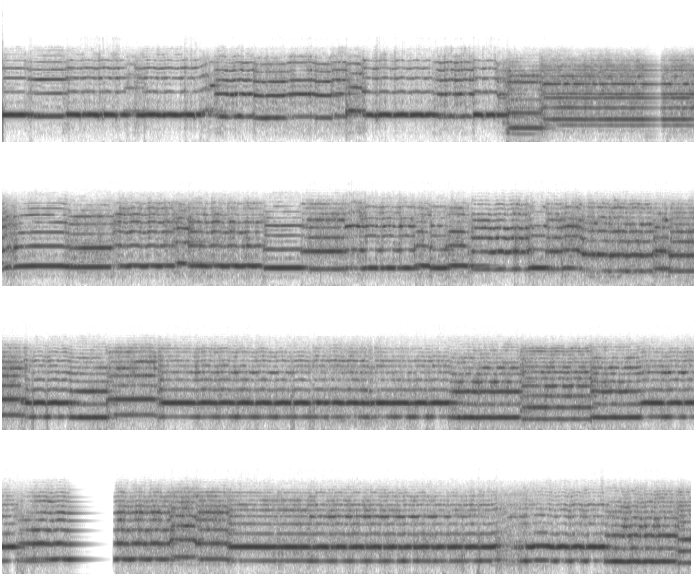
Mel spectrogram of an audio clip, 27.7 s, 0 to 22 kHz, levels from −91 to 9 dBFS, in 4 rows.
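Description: A handful of real-time transport problems show up in this audio, all the kind you'd expect from a call riding over a shaky network. At 6.43 s the sound gets stretched into a fading buzzy tail for about 225 ms until 6.69 s, and when it picks back up roughly 120 ms of material has simply gone. That's most likely a long network dropout: packets never turned up, the receiver papered over the hole by extending the last bit of sound, and the lost chunk was skipped rather than recovered. Right after, from 7.09 to 8.25 s, a jitter buffer slow-down kicks in. Pitch holds steady, but everything drags to about 91% speed as the receiver repeats tiny pitch-period slices to rebuild its reserve, adding 111 ms in total, so sounds feel drawn out. The opposite happens twice as jitter buffer speed-up. From 11.82 to 14.62 s the audio runs at about 105%, shaving off something like 150 ms, and from 23.61 to 27.65 s it's pushed harder to 110%, trimming around 400 ms. 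In both cases the pitch is unchanged, but the pace turns noticeably hurried because the receiver is cutting short repeated pieces to drain a backlog of late packets. Between those two, at 21.44 s there's what sounds like a call audio freeze lasting until 21.90 s. A decaying buzz fills about 429 ms, with 60 ms of it dropping to silence, and then the sound resumes exactly where it left off with nothing lost, which points to delayed packets leaving the buffer empty and inserting a pause rather than a cut.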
